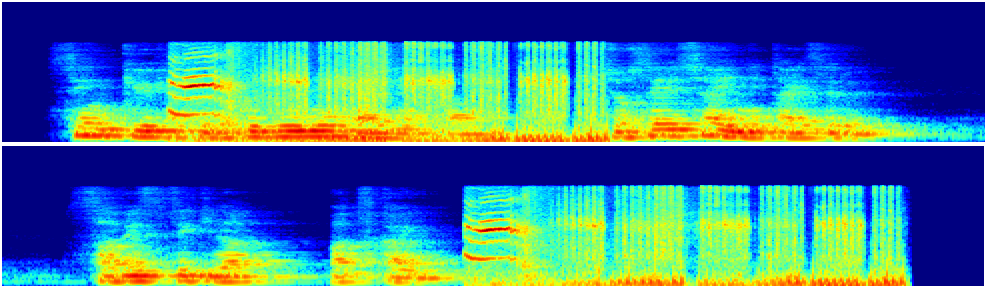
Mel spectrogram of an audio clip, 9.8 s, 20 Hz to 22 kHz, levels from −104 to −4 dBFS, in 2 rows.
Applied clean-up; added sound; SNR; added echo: none; Meow / Purr; -1 dB; reverberation time 0.9 s.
